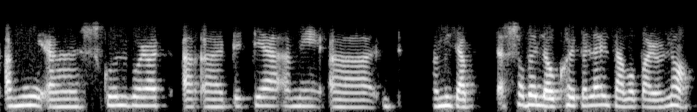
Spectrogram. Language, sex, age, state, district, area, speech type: Assamese, female, 18-30, Assam, Goalpara, urban, conversation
